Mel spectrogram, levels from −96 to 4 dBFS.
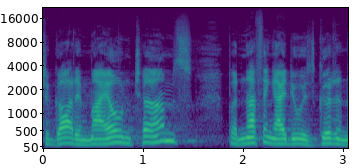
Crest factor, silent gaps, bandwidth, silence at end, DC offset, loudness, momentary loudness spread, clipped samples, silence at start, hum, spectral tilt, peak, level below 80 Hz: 20 dB; none; 17 kHz; 0 s; under 0.1%; -32 LUFS; 12 LU; under 0.1%; 0 s; none; -5.5 dB/octave; -12 dBFS; -86 dBFS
